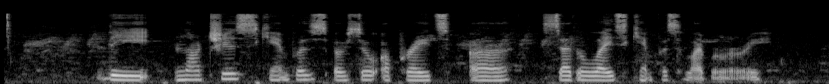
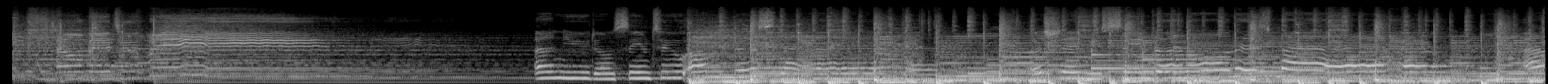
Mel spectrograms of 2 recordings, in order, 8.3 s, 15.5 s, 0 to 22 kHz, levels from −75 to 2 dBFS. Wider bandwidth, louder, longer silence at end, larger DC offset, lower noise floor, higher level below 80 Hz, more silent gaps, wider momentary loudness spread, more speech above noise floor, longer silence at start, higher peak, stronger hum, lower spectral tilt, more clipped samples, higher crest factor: second, 11.5 kHz vs 16 kHz; second, -22 LUFS vs -17 LUFS; first, 0.4 s vs 0.05 s; neither; first, -47 dBFS vs -42 dBFS; second, -50 dBFS vs -28 dBFS; neither; about the same, 14 LU vs 12 LU; about the same, 26 dB vs 26 dB; about the same, 0.05 s vs 0.1 s; second, -6 dBFS vs -2 dBFS; second, none vs 50 Hz at -35 dBFS; second, -3 dB/octave vs -5.5 dB/octave; neither; about the same, 18 dB vs 16 dB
